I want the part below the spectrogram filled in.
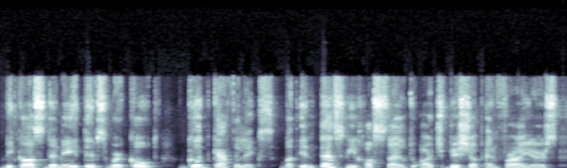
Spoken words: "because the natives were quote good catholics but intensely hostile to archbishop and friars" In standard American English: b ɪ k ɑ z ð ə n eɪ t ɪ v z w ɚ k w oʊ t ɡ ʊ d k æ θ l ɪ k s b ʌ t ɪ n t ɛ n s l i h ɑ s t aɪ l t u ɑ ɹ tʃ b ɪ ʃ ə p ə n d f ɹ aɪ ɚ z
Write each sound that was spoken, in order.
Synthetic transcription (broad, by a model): b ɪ k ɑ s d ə n eɪ t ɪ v s w ɚ k oʊ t ɡ ʊ d k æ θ l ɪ k s b ʌ t ɪ n t ɛ n s l i h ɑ s t aɪ l t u ɑ ɹ tʃ b ɪ ʃ ə p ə n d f ɹ aɪ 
